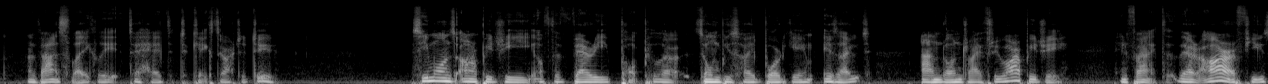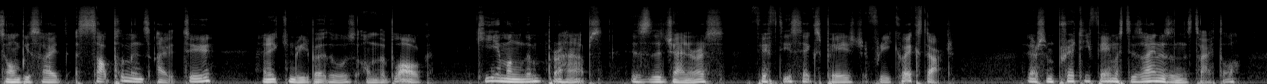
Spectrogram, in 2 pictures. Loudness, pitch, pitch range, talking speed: -24 LUFS, 105 Hz, 90-120 Hz, 150 wpm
